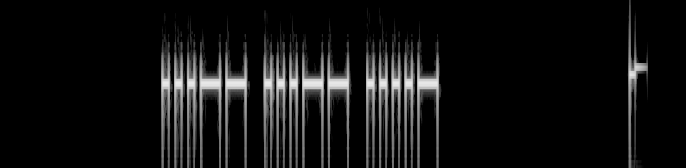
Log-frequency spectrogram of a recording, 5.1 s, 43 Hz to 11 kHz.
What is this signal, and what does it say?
Morse code, heard as a keyed tone, about 25 wpm, 700 Hz. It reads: 334
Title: Numbers - 3-Digit 25wpm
